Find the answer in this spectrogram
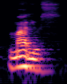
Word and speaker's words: Marius: this so uh yeah if you really want to be accurate marius marius that would be classical latin i don't use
